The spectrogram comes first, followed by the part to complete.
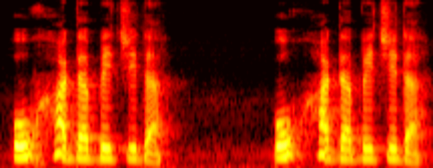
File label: "ohhvtvpecetv", Muscogee; Mvskoke Words with Repeated Consonants; A Dictionary of Creek/Muskogee; SIL International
